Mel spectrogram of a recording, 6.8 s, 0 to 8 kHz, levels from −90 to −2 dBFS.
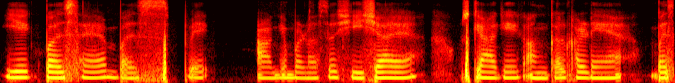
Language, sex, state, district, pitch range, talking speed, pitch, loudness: Hindi, female, Bihar, Saran, 195-215 Hz, 160 wpm, 205 Hz, -27 LUFS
